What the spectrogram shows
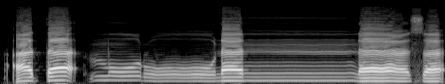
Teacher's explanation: Cara membacanya adalah kita menahan suara n-nya sepanjang 2 harakat. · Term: gunnah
